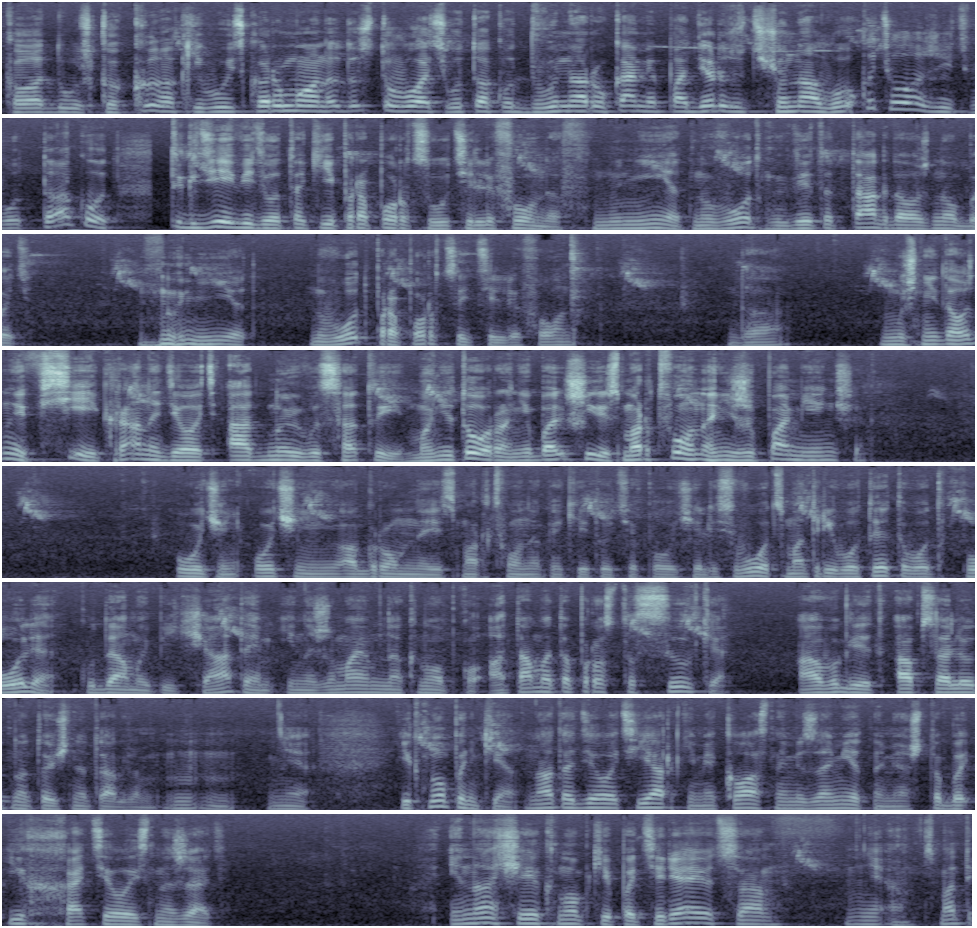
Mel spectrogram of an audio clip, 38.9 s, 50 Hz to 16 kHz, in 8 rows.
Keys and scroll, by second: 5.6 shift+p, 8.0 space, 13.5 shift+p, 19.1 space, 22.3 space, 26.1 space, 28.7 super+z, 29.1 space, 32.0 shift+x, 34.5 super+\, 38.2 space.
